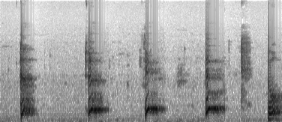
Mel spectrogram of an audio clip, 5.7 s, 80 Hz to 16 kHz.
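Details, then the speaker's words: A sound example of hiccups: six sharp voiced hiccups, roughly 50 a minute, each a sudden catch of breath with a brief vocal 'hic'; ordinary hiccups, generally harmless and self-resolving within minutes. "तो हिचकी की ये कैफियत क्या है? ये नुकसानदेह होती है। Generally it's it's harmless."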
